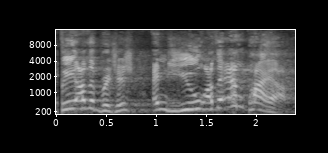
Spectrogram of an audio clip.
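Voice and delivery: high, emphatic British explanation; hammed-up British superiority; condescending British imperialist. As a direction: spell out the pecking order pompously. British person insists on the distinction.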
